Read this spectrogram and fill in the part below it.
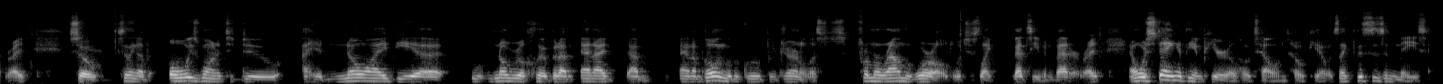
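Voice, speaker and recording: Excitable middle-aged american guy hosting, dark mellow voice. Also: mid-range voice, a little fast, gravelly, breathy edge. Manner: enthusiastic, rambling storyteller. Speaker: host. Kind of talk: casual interview talk.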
